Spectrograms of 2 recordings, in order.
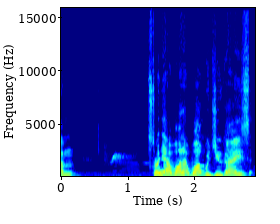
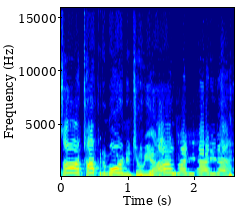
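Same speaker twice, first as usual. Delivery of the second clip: high, loud, lilting mock Irish; over-the-top Jolly Irishman accent, sing-song and loud; stage-Irish caricature; 13 semitones higher, 5 dB louder than usual. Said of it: "that's what everybody thinks Irish people sound like".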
